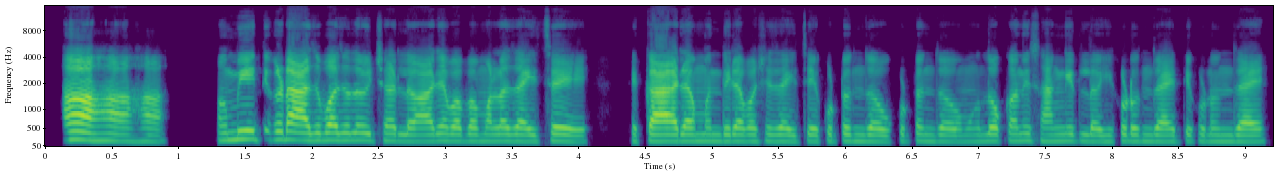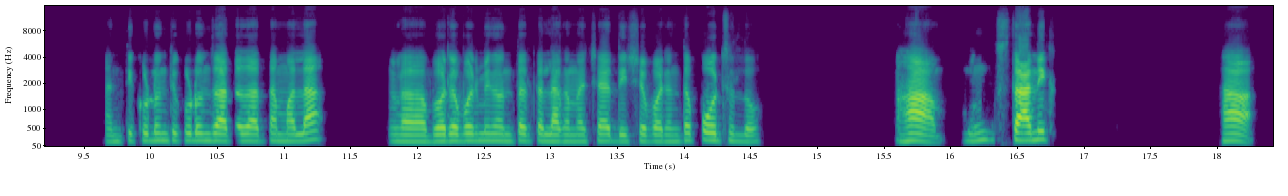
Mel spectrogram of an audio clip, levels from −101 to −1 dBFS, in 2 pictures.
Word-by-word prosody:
हां, 210 -2 +10
हां, 180 -2 +1
हां. 165 -1 -3 0.4
मग 190 - -4
मी 225 +1 +3
तिकडं 215 -1 +2
आजूबाजूला 195 0 +4
विचारलं 180 -2 -4
"अरे 170 +2 0
बाबा! 175 0 -2
मला 175 0 -3
जायचं 170 +1 -3
आहे. 165 -3 0 0.3
ते - - -7
काळाराम 175 0 +6
मंदिरापाशी 170 -1 -5
जायचं 165 -1 -5
आहे. - - -2
कुठून 175 0 -7
जाऊ, 165 -2 -3
कुठून 170 +1 -10
जाऊ?" 165 -1 -6
मग 165 - -13
लोकांनी 180 +1 -4
सांगितलं 175 -1 -6
"इकडून 170 +1 -7
जा, 165 -1 -2
तिकडून 165 0 -9
जा" 160 -1 -1 0.5
आणि 165 0 -11
तिकडून-तिकडून 190 0 -5
जाता-जाता 180 0 +1
मला 175 +4 +1 0.5
अ, 170 -1 0
बरोबर 180 +2 +1
मी 185 0 -5
नंतर 180 0 -2
त्या 180 - -2
लग्नाच्या 170 +1 -2
दिशेपर्यंत 165 +1 -4
पोहोचलो. 180 -5 -2 1.0
हां, 180 -2 +6 0.2
मग 200 +3 -10
स्थानिक 200 +1 +7 1.2
हां. 185 0 +4
175 Hz, 145 wpm, -24 LUFS, 170-185 Hz, 1.2 s, हां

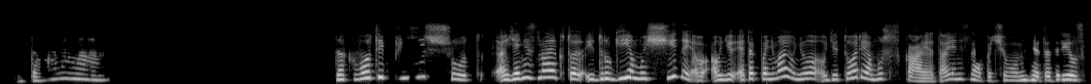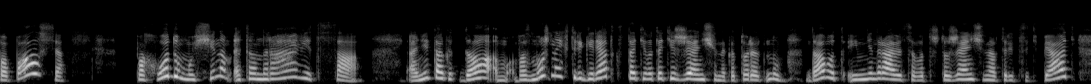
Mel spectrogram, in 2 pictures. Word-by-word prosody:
Да. 210 - -7 2.3
Так 225 +2 +1
вот 290 +6 +3
и 335 - +7
пишут, 295 - -5
а - - +2
я 235 +4 +5
не 305 +4 +2
знаю 320 +2 +2
кто, 260 - +3
и 230 - 0
другие 270 +6 +4
мужчины, 275 +3 +1
а, - - -2
а, - - +1
у - - +2
не, 220 +1 0
я - - 0
так 260 -1 +1
понимаю, 260 +8 +1
у - - -3
него 255 +2 0
аудитория 260 +9 -1
мужская, 160 - -3
да, - - -3
я 245 - -3
не 250 - -3
знаю, 225 -6 -4
почему 185 +2 -7
мне 200 +1 +1
этот 190 +2 -2
рилс 210 -1 +2
попался. 450 - +2 0.7
Походу 315 - +4
мужчинам 290 - -1
это 220 +5 -1
нравится. 265 +3 -1 0.4
Они 205 +11 0
так, 285 -3 +3
да, 255 - +4
м 190 - -5
возможно 275 - 0
их 375 - -4
триггерят, 295 +4 +1
кстати, 270 -2 0
вот 250 +1 -2
эти 265 0 0
женщины, 230 -5 +2
которые, 210 +1 -2
ну 235 -5 -3 0.2
да, 305 - +3
вот 285 -4 -3
им 220 +2 0
не 250 - +2
нравится 235 -6 +2
вот, 190 +1 -8
что 205 - -3
женщина 225 -1 -1
в - - -24
35 210 - -2
245 Hz, 165 wpm, -22 LUFS, 210-285 Hz, 2.3 s, и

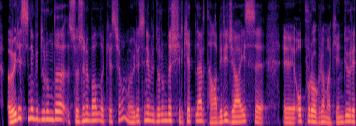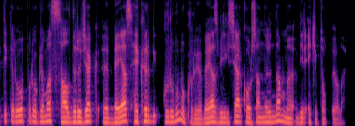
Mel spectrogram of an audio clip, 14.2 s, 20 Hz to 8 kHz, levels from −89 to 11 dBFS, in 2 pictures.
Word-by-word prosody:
Öylesine 200 - +6
bir 195 -3 +1
durumda 185 -4 +3
Sözünü 150 +5 +1
balla 155 -4 0
keseceğim 135 +10 -5
ama 160 - -2
öylesine 135 +6 0
bir 150 -1 -2
durumda 155 +2 +2
şirketler 145 +1 -1
tabiri 120 +7 0
caizse, 125 -2 +1 0.4
eee, 110 0 +1
o 140 0 +2
programa, 125 -6 +2
kendi 115 +6 -2
ürettikleri 135 0 -1
o 140 +1 +1
programa 130 +1 -2
saldıracak, 125 +1 0
eee, 110 -1 -3
beyaz 125 +5 +2
hacker 130 +1 0
bir 135 - -7
grubu 125 +6 -2
mu 145 -9 -2
kuruyor? 100 -2 -7
Beyaz 115 +1 0
bilgisayar 115 +3 -2
korsanlarından 120 +5 -3
mı, 110 -6 -3
bir 110 0 -6
ekip 110 -1 -10
topluyorlar? 95 0 -14
130 Hz, 150 wpm, -19 LUFS, 115-145 Hz, 0.4 s, Öylesine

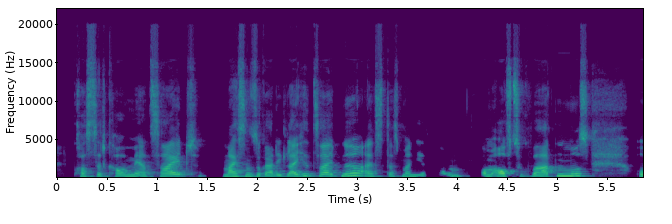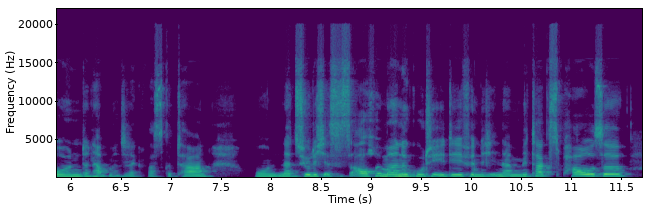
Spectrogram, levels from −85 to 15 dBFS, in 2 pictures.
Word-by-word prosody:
kostet 195 -1 -4
kaum 185 -2 -2
mehr 180 -1 -2
Zeit, 215 +6 0 0.2
meistens 195 0 +1
sogar 180 -2 0
die 180 - -2
gleiche 220 +8 +1
Zeit, 240 -1 0
ne? 295 +3 +3
Als 195 0 -3
dass 205 -1 -9
man 190 -1 -3
jetzt 185 0 -9
vorm 195 +1 -10
vorm 210 0 -1
Aufzug 210 -1 +2
warten 195 +8 +3
muss. 270 +2 +2 0.4
Und 205 0 +1
dann 195 -2 -4
hat 190 - -3
man 150 -3 -12
direkt 165 0 -13
was 170 - -8
getan. 175 0 -2 0.4
Und 175 0 -3
natürlich 185 +2 +2
ist - - -2
es 190 - -4
auch 200 +2 +1
immer 225 -4 +3
'ne 225 -1 +6
gute 220 0 -2
Idee, 205 +1 +2
finde 200 -1 -1
ich, 210 - -6
in - - -3
der 185 -1 -1
Mittagspause, 240 +3 +2
200 Hz, 205 wpm, -24 LUFS, 185-225 Hz, 0.4 s, ne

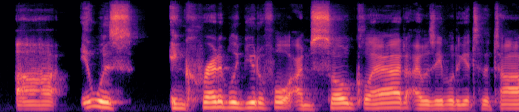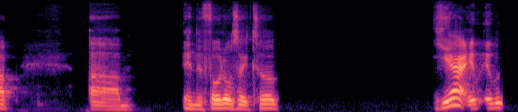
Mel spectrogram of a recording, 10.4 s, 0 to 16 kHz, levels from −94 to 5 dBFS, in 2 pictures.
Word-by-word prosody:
Uh, 120 0 -4 0.3
it 335 +2 -1
was 335 -2 +5 0.3
incredibly 165 +4 +2
beautiful. 150 - 0
I'm 120 -2 -6
so 150 +5 +4
glad 150 +3 0
I 130 - -6
was 125 -1 -2
able 130 0 -2
to 125 - -5
get 130 -1 -5
to 130 - -10
the - - -4
top, 135 +2 -4 0.7
um, 110 -2 -7 0.5
and 125 -1 -5
the 115 - -7
photos 140 0 +2
I 125 - 0
took 135 +2 -3 1.5
Yeah. - - +5
It 395 +1 -1
it 435 - -1
was 320 - -2
135 Hz, 150 wpm, -18 LUFS, 120-155 Hz, 1.5 s, was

